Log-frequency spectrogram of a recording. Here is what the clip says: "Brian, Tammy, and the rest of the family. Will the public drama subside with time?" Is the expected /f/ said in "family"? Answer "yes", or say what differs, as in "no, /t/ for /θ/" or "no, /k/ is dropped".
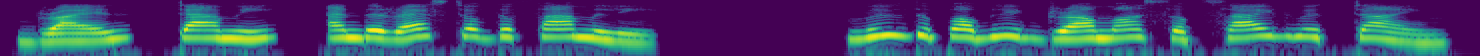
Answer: yes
